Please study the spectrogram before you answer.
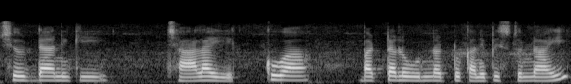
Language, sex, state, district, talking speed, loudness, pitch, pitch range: Telugu, female, Andhra Pradesh, Sri Satya Sai, 65 wpm, -16 LUFS, 180 Hz, 175-190 Hz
